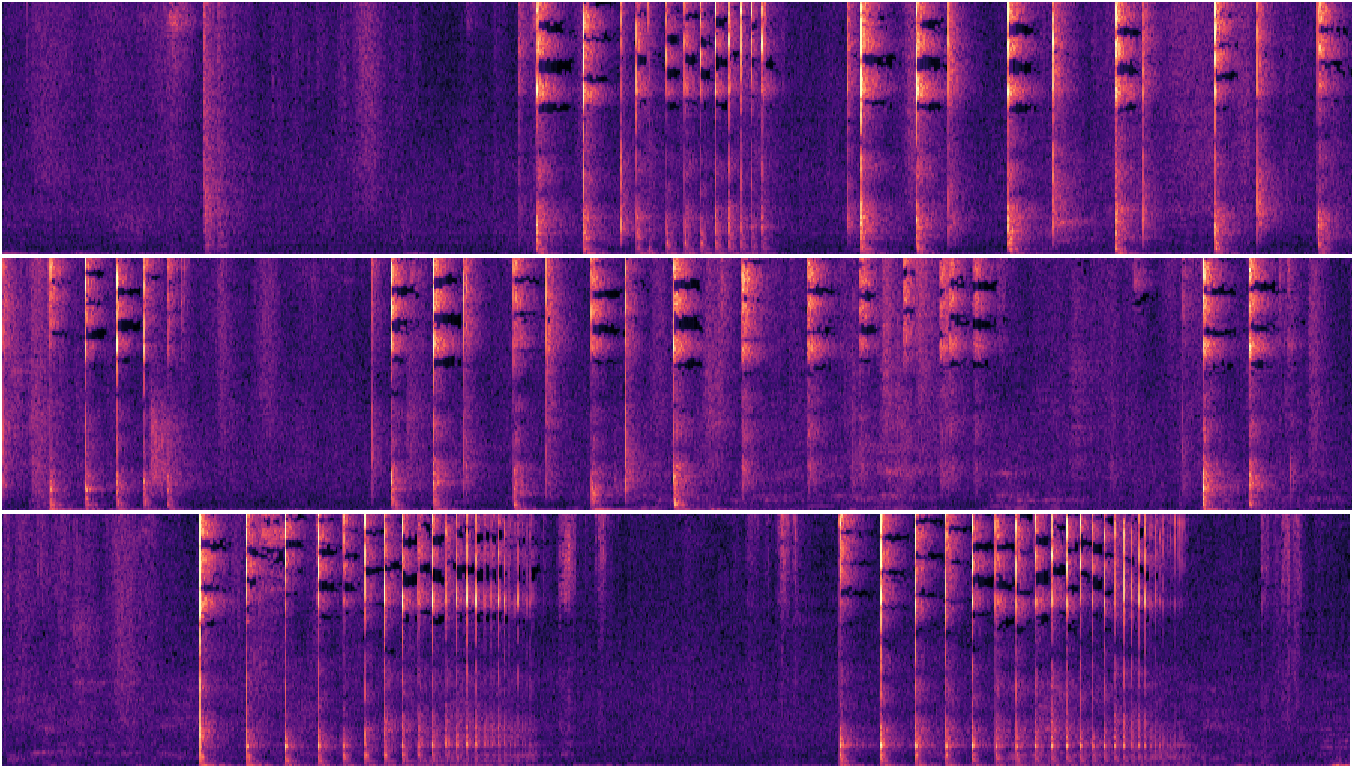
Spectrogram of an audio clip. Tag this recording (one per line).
ping
pong
table
tennis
